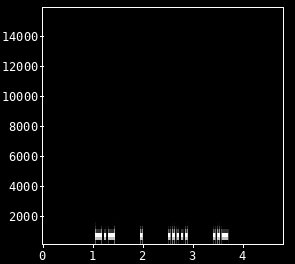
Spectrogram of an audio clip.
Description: Morse code, heard as a keyed tone, about 28 wpm, spaced as for 13 wpm, 700 Hz. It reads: KE5U
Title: USA Call Signs - 4 Characters - 4x Character Spacing - 28wpm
